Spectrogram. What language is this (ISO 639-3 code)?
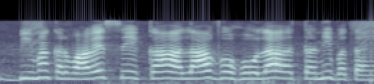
bho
